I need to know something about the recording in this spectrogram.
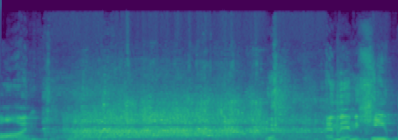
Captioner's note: audience laughing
